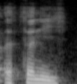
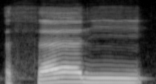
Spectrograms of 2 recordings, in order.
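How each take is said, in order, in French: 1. Les voyelles ne sont pas complètement allongées. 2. Les voyelles longues sont complètement allongées. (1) "On ne dit pas athani" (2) "On dit athani. On a une prolongation avec le alif et une prolongation avec le ya"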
